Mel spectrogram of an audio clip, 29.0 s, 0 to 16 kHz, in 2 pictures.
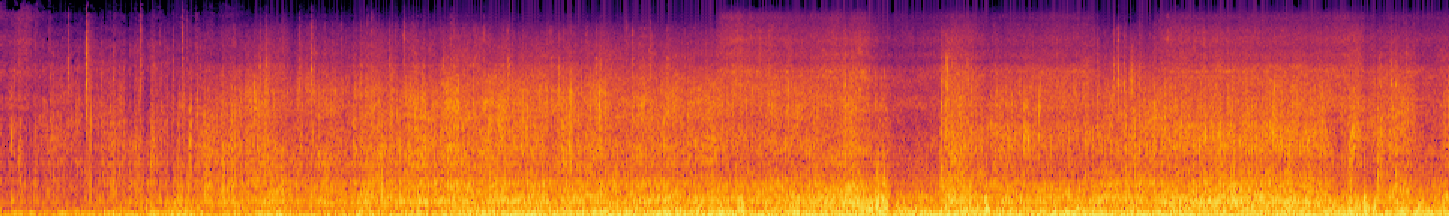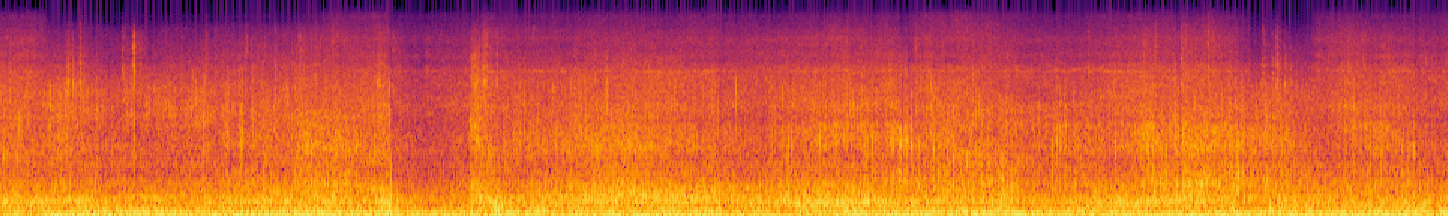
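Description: Mountain bike descending a rocky downhill track at speed: wind rushing over the microphone, with tyres rumbling and the bike rattling over rock. The noise eases briefly twice, about 9 and 19 seconds in.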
